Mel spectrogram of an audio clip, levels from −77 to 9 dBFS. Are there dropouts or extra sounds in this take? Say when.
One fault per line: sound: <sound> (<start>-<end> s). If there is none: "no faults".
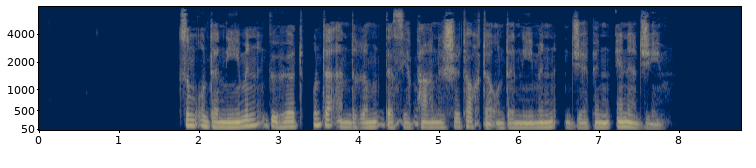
no faults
